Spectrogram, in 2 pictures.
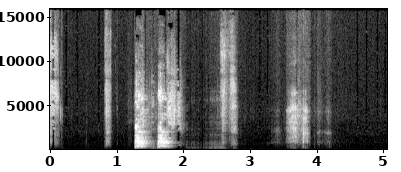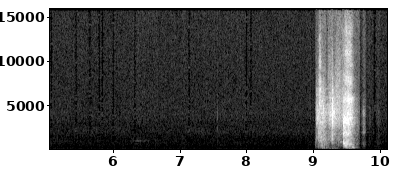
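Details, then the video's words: A dog barks in a few rough, noisy bursts, with a doubled loud bark near the start, then a long silence before one last harsh bark. "Dog Barking"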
